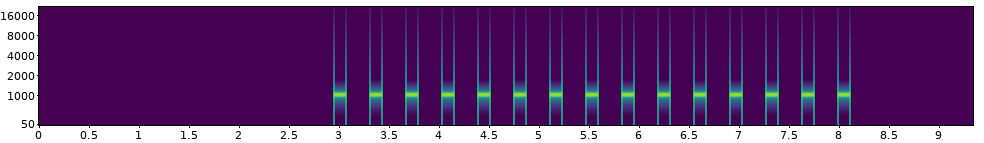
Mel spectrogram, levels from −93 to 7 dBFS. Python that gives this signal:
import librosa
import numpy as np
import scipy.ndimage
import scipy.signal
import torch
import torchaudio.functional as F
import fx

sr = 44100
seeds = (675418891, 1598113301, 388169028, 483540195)

y = fx.tone_burst(sr, hz=1040.0, cycles=124, every_s=0.36, bursts=15, level_db=-7.0)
